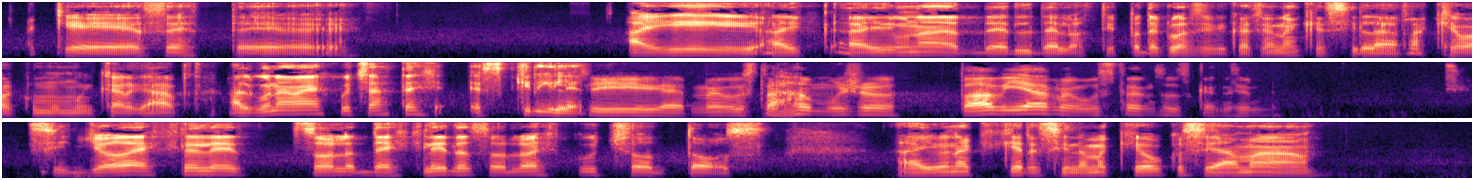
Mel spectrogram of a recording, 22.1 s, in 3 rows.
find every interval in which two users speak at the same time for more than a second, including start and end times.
none

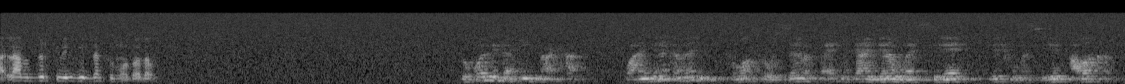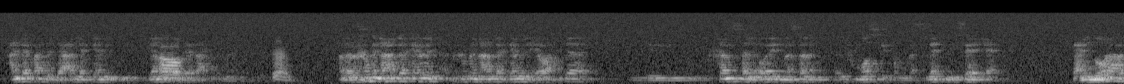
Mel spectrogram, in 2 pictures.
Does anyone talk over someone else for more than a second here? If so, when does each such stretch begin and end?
none

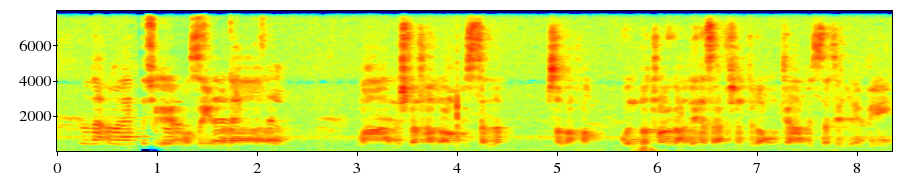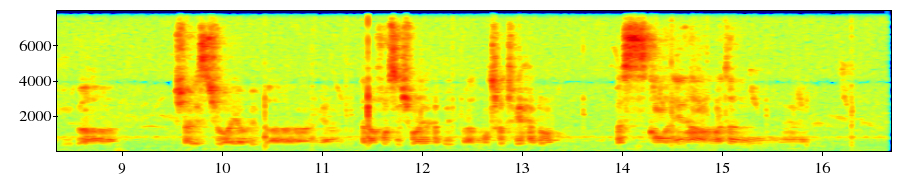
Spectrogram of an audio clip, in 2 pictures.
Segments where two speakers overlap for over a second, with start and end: 1.0-2.3

